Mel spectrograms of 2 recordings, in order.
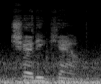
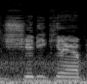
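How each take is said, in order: First: The first syllable sounds like 'chet'. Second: The first syllable sounds like 'shit'. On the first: The speaker calls it right. "It's Chetty" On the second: The speaker calls it wrong. "I always said Shitty Camp"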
